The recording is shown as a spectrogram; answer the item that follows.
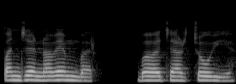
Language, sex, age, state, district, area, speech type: Sindhi, female, 18-30, Gujarat, Junagadh, rural, spontaneous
